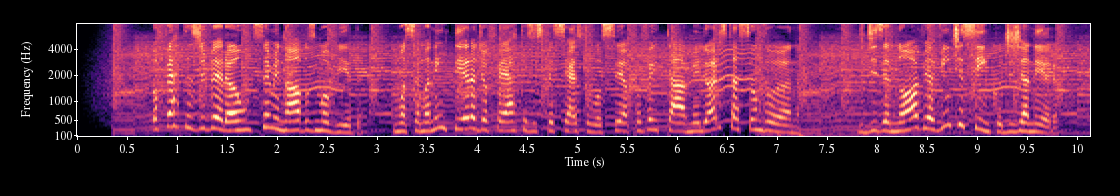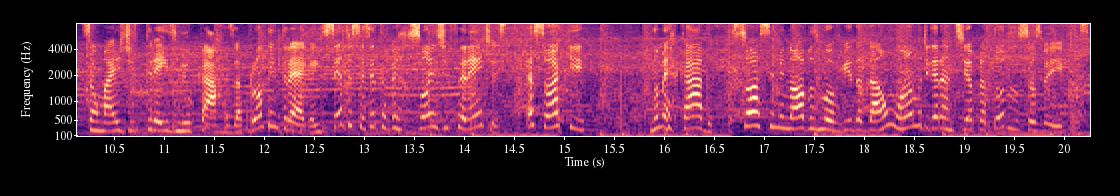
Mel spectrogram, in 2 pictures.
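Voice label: commercial ad rocky confident carioca female brazilian portuguese voice; movida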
